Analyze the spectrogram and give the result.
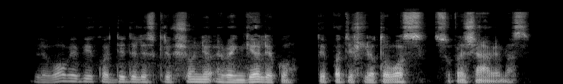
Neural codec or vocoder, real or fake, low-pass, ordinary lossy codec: none; real; 14.4 kHz; AAC, 48 kbps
